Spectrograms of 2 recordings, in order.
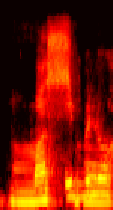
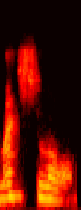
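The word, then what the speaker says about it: مَا اسْمُ: When it is not at the beginning of the sentence, it becomes silent.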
